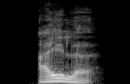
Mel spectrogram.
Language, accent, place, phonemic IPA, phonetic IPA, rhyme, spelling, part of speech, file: German, Germany, Berlin, /ˈaɪ̯lə/, [ˈʔaɪ̯.lə], -aɪ̯lə, Eile, noun, De-Eile.ogg
- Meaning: hurry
